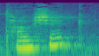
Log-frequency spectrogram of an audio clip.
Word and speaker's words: Taoiseach: They have a president, which is currently Michael Higgins, and there is also a prime minister, which is known as the, I believe it's pronounced Taoiseach. It's an Irish word, so forgive me if anybody Irish is listening.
